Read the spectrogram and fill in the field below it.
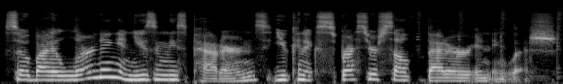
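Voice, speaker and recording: A woman co-hosting a scripted podcast dialogue, explaining ideas in a clear, teacherly way. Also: medium pitch, animated, a little slow, poor audio. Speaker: podcast co-host. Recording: soft music behind the voice.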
